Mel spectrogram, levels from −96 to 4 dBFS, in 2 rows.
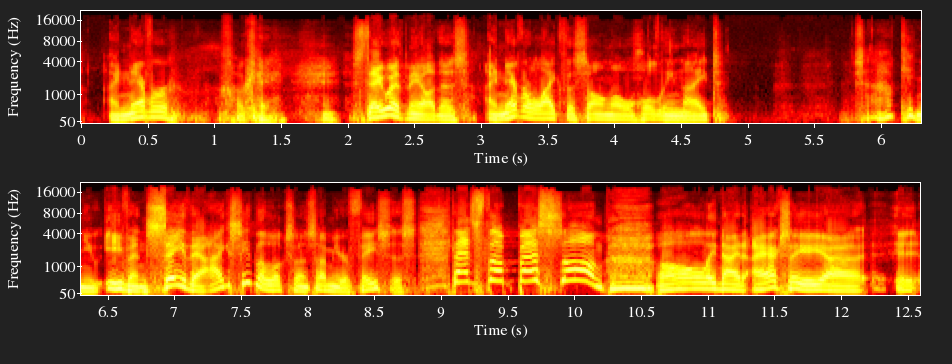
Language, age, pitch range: English, 50-69, 115-160 Hz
